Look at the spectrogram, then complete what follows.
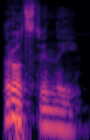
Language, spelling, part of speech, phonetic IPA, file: Russian, родственный, adjective, [ˈrot͡stvʲɪn(ː)ɨj], Ru-родственный.ogg
- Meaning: 1. related 2. kindred 3. akin, cognate, kin, consanguineous (of the same kin; related by blood) 4. consanguine 5. sister 6. allied 7. relational 8. congenerous 9. agnate 10. parental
